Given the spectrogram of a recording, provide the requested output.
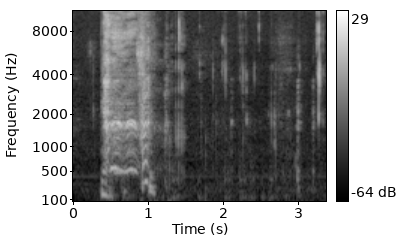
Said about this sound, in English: I'm now going to take my first sip of this posset.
